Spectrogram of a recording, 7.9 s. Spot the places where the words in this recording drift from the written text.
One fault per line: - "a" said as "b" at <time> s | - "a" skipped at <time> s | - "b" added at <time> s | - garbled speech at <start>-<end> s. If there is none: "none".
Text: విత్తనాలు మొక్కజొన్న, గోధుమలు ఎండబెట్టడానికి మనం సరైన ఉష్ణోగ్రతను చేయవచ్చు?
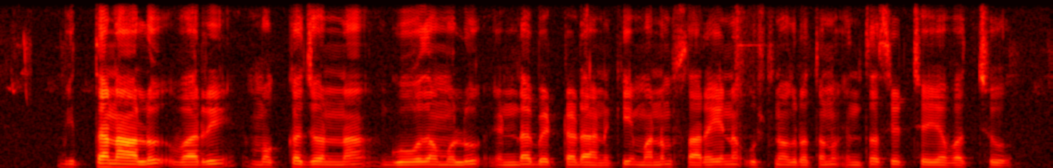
- "వరి" added at 1.3 s
- "ఎంత సెట్" added at 6.4 s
